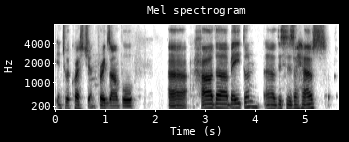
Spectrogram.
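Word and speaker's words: هذا: Hada is pronounced hada, but is written without the first alif.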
